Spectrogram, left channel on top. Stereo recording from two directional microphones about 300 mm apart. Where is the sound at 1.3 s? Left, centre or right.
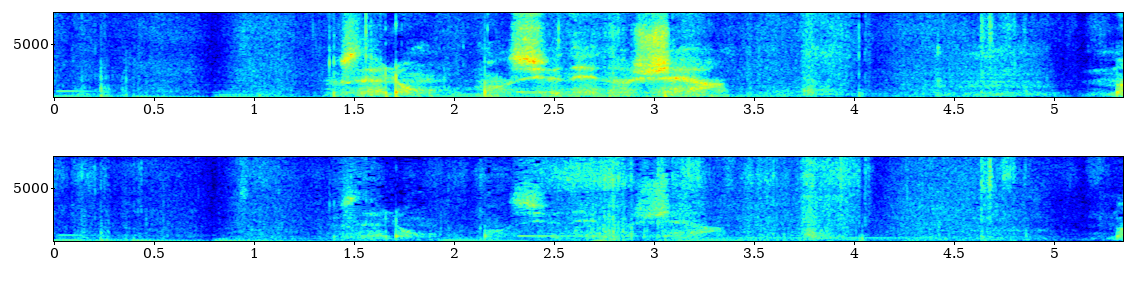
Left.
